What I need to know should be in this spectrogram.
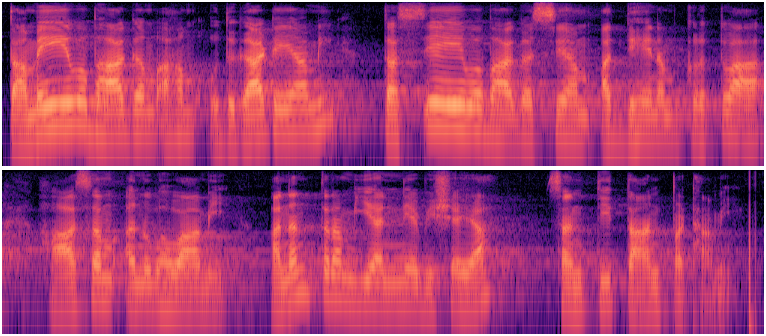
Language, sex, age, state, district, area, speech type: Sanskrit, male, 45-60, Rajasthan, Jaipur, urban, spontaneous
